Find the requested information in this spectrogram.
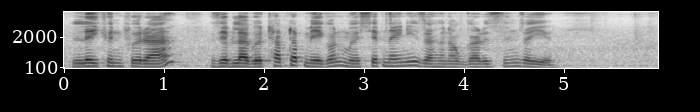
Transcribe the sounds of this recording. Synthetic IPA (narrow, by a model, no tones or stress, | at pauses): lɐjkʰɯnpʰɯɾa | zeblabɯtʰap̚tʰap̚meɡɔnmɯsep̚najnizaɦɯnawɡaɾɯsinzajɯ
